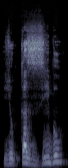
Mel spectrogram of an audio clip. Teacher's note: با جو ہے یہ حرف شفوی ہے، با 2 ہونٹ ملتے ہیں تو با ادا ہوتا ہے۔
